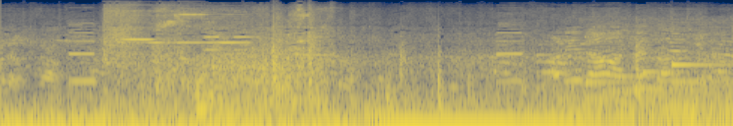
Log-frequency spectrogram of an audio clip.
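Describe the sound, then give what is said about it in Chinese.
A city bus in Beijing pulls away from a stop, its low engine rumble swelling beneath passengers' chatter, with a few brief high tones cutting through. “车辆起步，请扶稳坐好。”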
